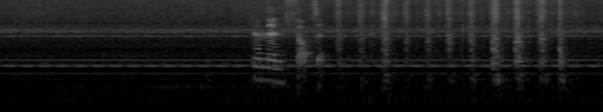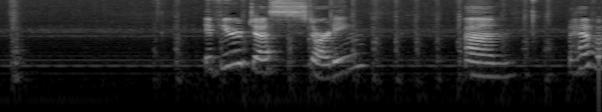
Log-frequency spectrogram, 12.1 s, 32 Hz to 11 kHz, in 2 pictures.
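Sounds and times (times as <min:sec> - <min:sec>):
faint steady hum: 0:00.0 - 0:12.0
felting needle jabbing: 0:07.6 - 0:11.7.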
